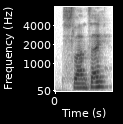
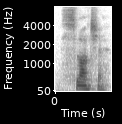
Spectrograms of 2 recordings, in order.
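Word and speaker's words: sláinte: always enjoy your whiskey slant slanta slancha apparently I've been saying it wrong all these weeks you saying it wrong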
